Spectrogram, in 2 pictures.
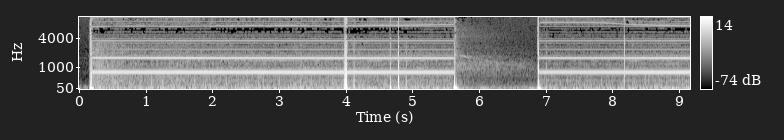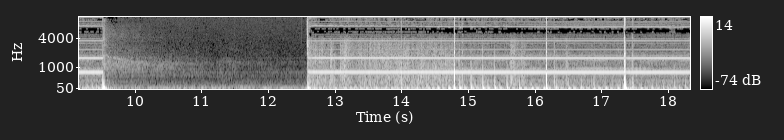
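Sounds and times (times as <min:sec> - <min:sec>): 
field radio charge-up winding: 0:00.2 - 0:05.9, 0:06.9 - 0:09.8, 0:12.6 - 0:18.3.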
